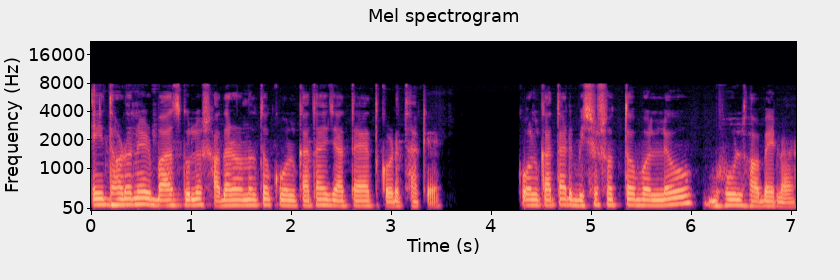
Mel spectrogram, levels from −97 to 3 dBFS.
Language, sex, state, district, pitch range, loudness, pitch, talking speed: Bengali, male, West Bengal, Kolkata, 120-135 Hz, -16 LUFS, 130 Hz, 120 wpm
